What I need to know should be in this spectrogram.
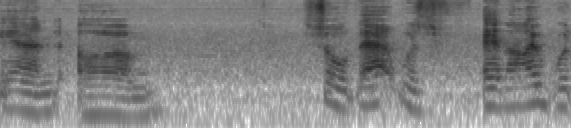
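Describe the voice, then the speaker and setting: A woman with a Midwestern American accent talks at a very slow pace with lively intonation, amid noticeable background noise and audible room echo. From Indiana. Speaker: oral history interviewee. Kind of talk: oral history interview. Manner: halting.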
